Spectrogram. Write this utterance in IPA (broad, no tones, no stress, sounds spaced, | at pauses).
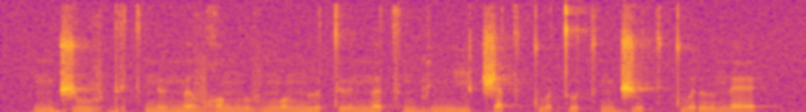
n d͡ʒ u v d̪ i t͡s n ʉ n̪ ə v ʁʷ ɨ ŋ u v ŋʷ ɛ ŋ ɯ t ʉ n ə t͡s m b i ŋ i t͡ʃ a t͡s tʷ a t̪ u t͡s n d͡ʒ ʉ t͡s tʷ ɛ ɾ ɯ n̪ ɛ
